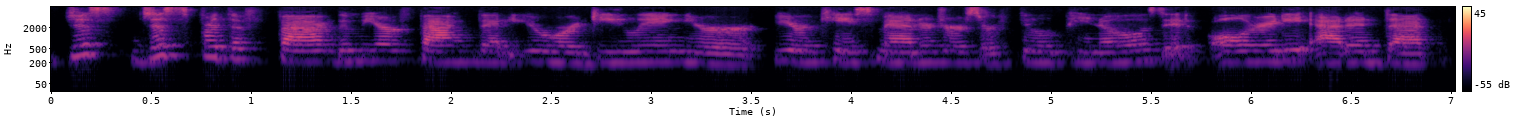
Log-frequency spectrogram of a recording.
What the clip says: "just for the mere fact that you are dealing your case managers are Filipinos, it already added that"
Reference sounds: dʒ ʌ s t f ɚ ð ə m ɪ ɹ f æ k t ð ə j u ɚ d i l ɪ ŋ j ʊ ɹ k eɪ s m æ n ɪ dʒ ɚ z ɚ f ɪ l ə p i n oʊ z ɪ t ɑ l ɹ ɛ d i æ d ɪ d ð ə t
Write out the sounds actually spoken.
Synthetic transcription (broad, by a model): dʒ ʌ s t f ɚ ð ə m ɪ ɹ f æ k t ð ə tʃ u ɚ d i l ɪ ŋ j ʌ ɹ k eɪ s m æ n ɪ dʒ ɚ z ɚ f ɪ l ə p i n oʊ z ɪ t l ɹ ɛ d i æ d ɪ d ð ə t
